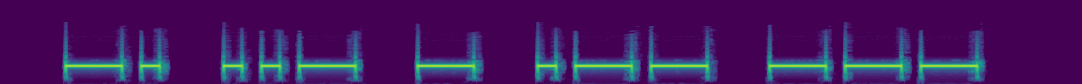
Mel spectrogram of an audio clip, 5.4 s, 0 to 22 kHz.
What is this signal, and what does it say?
Morse code, heard as a keyed tone, about 13 wpm, 800 Hz. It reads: NUTWO
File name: CW / DET / 1 3 1500C S A 12wpm 2905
